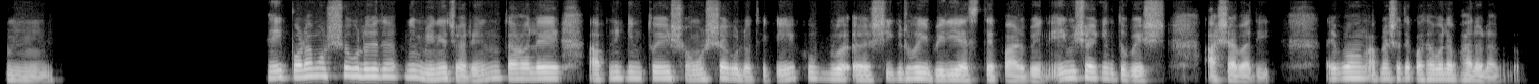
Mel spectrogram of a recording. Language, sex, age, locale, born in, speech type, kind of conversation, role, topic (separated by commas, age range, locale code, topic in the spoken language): Bengali, male, 20-24, bn-IN, India, conversation, advice, advisor, পরিবারের সবাইকে খুশি রাখতে পুষ্টিকর খাবার বানাতে আপনার কি চাপ লাগে?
